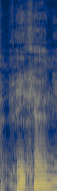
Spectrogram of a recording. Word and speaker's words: Paykan: Yeah, Paykan.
